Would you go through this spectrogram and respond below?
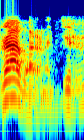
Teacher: रा वर्ण जब भी बोलते हैं तो ये लुढ़कता है, ऐसा लगता है ये लुढ़कते हुए जा रहा है, जीभ में कंपन करता है, इसलिए इसको बोलते हैं प्रकंपी या लुंठित ध्वनि।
